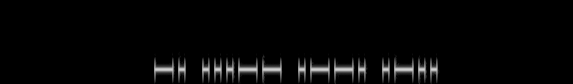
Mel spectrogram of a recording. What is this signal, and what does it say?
Morse code, heard as a keyed tone, about 20 wpm, 700 Hz. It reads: N3PL
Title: USA Call Signs - 4 Characters - Repeated 3x - 20wpm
